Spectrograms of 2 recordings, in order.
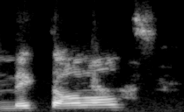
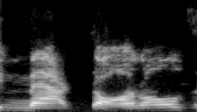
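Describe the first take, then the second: First: "McDonald's" with a short "Mick" at the start; standard pronunciation. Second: "McDonald's" with a full "Mack" at the start; own odd pronunciation. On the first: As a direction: say "McDonald's" as mick-DON-alds. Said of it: "instead of McDonald's". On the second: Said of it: "I say McDonald's instead of McDonald's". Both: Shown as a demonstration.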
